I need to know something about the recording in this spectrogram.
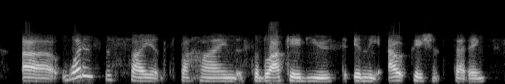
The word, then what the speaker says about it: Sublocade: Sorry, I probably mispronounced it. Sublocade.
